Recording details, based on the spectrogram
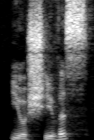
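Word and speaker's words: Iosivas: O Andrei Y oiv Esse é o jeito certo de falar o nome dele Y oiv que tava com uma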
